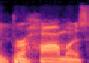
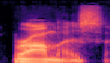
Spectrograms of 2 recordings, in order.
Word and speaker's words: Brahmas: say promise promise yeah I always want to say brahamas and put an extra a in there but I guess it's just brahmas so they beat the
